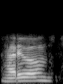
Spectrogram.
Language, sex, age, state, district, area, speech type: Sanskrit, male, 45-60, Karnataka, Vijayanagara, rural, conversation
